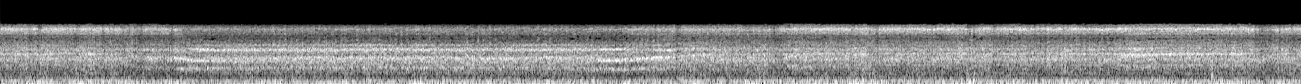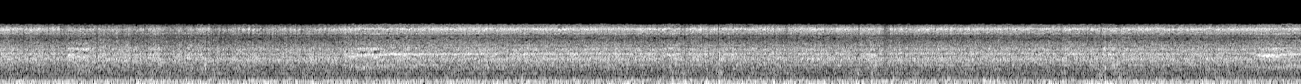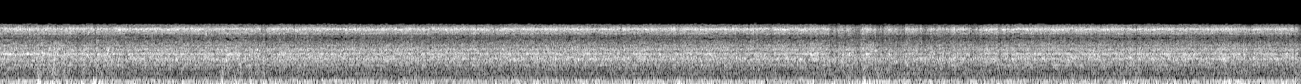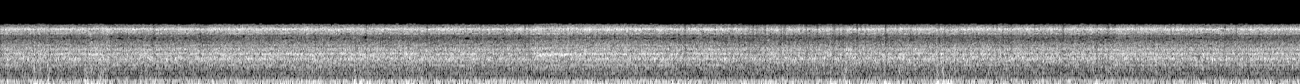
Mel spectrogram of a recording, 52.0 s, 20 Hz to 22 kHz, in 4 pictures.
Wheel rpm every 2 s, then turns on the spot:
220, 170, 160, 200, 230, 230, 230, 230, 230, 240, 230, 230, 230, 230, 230, 240, 240, 230, 230, 230, 230, 230, 230, 230, 230, 230.
none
